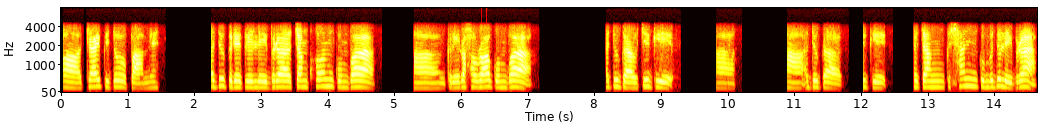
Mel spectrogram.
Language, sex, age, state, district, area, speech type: Manipuri, female, 60+, Manipur, Churachandpur, rural, conversation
